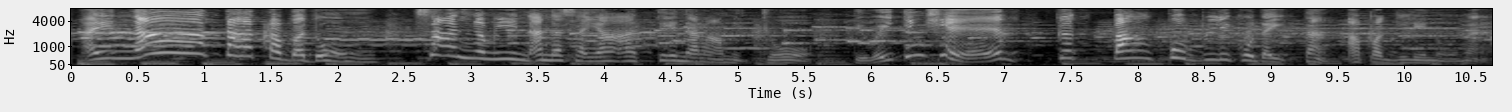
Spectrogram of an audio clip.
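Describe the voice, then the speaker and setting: A sharp-tongued village woman in an Ilocano radio comedy drama. Her high voice is very animated, and she nags and complains in drawn-out phrases. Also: over loud music, exaggerated voice. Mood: scolding.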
